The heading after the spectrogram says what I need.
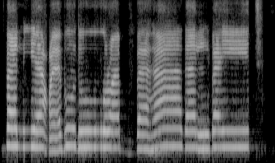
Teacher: پڑھیں گے، تا ساکن کر لیں گے، حروف حمس بھی ہے، تا ساکن کرتے ہوئے ہمس یعنی ہوا جاری کریں گے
